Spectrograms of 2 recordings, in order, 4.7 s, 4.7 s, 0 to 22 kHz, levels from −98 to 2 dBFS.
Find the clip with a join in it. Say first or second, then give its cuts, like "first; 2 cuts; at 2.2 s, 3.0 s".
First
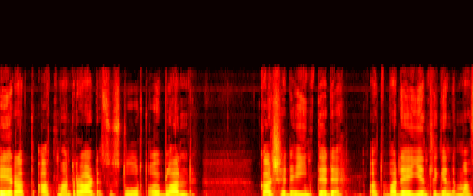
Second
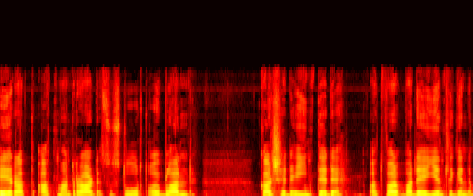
first; 1 cut; at 3.8 s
